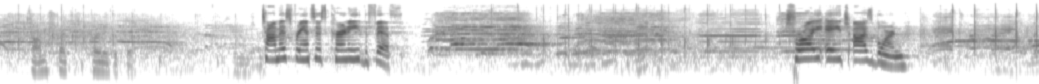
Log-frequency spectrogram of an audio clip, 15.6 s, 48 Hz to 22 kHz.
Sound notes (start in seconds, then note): 0.0 cheers and applause; 6.4 loud shouting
